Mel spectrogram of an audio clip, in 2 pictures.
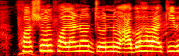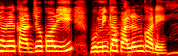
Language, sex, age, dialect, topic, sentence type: Bengali, female, <18, Northern/Varendri, agriculture, question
